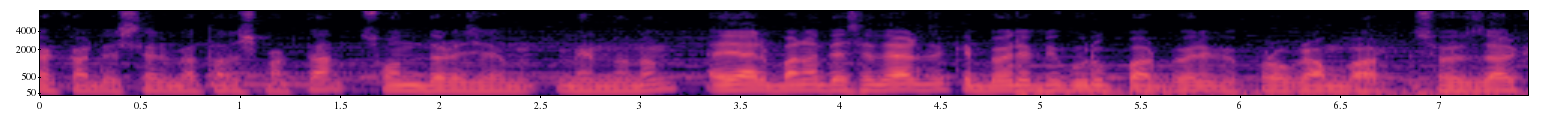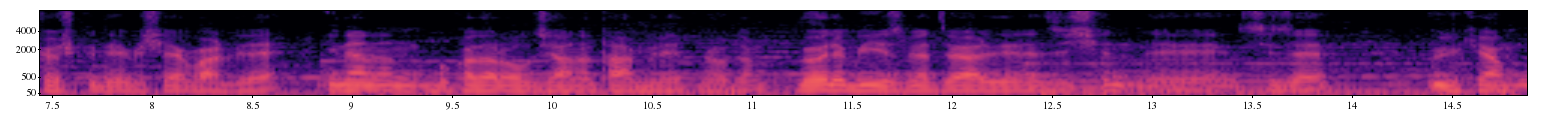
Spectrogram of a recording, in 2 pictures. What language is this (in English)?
Turkish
